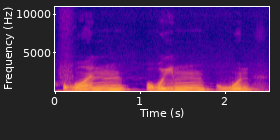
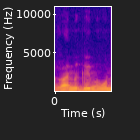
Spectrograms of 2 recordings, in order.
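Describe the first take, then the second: First: The syllables are said heavy and full-mouthed. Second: The syllables are said light and thin. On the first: The speaker calls it right. "पुर अदा होते हैं" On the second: The speaker calls it wrong. "नहीं पढ़ना"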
